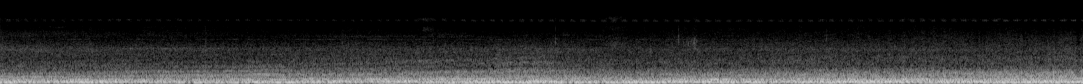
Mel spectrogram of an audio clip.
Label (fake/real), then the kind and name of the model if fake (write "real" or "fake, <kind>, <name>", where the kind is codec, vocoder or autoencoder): real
